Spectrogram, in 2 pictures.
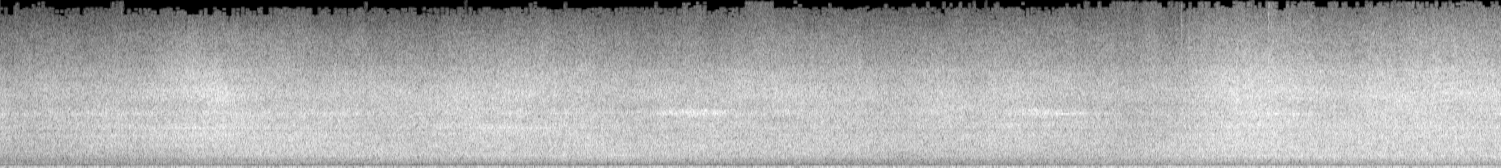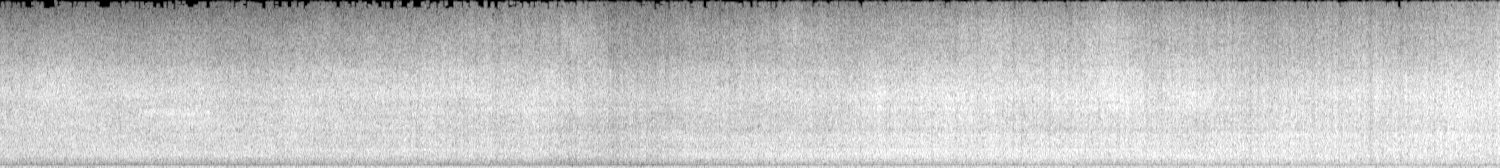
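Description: John Deere combine harvesting corn and a John Deere tractor pulling a grain cart alongside it, their diesel engines and machinery making a steady, loud drone that grows a little louder over the stretch.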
